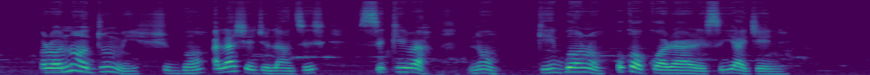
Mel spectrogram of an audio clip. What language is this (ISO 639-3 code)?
yor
